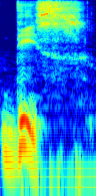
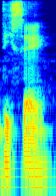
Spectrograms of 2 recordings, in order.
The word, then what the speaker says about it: Disse: Next, we have this space of Dis, right? Not Disse, right? So it's pronounced as space of Dis.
